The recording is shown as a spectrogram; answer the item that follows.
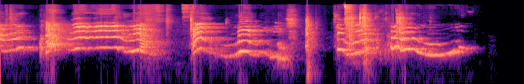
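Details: Cavalier King Charles Spaniel puppies, four weeks old, in an indoor pen while being socialized with older dogs; loud, high, wavering cries in several bursts, each rising then sliding down, with short pauses between.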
